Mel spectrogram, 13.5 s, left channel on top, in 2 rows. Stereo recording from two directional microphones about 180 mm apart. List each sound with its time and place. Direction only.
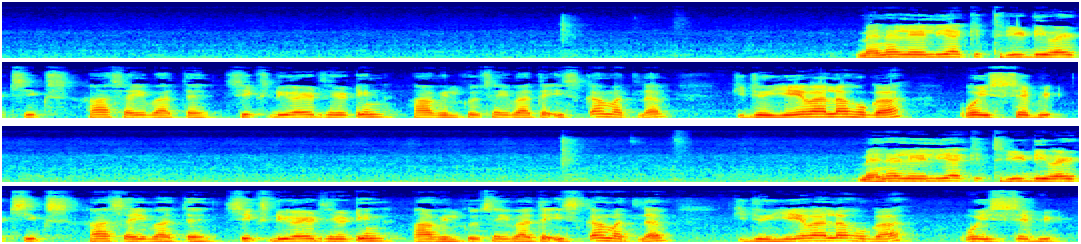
5.4 s speech: 45° left (ahead or behind)
6.2 s speech: 30° left (ahead or behind)
11.4 s speech: 55° left (ahead or behind)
